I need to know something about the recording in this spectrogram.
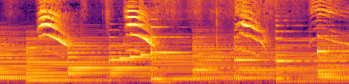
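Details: A nearly abandoned kitten crying insistently as if searching for something, later revealed to be human warmth. Four high, falling meows come roughly every one to one and a half seconds over steady piano music.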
